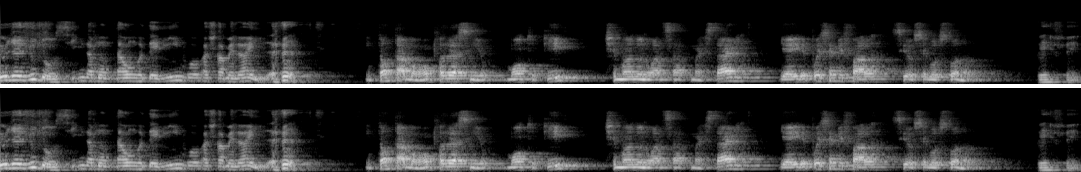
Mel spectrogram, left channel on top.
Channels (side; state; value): both; identical; correlation 1.00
